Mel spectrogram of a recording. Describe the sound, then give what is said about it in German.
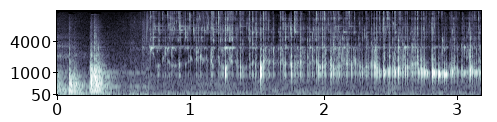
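Liquid drips and trickles as coffee is made and poured into cups. A few louder splashes come at the start, then a faint, steady patter of drips runs through the rest. “dann mache ich uns mal einen Kaffee. Nehmen wir hier die Tassen.”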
